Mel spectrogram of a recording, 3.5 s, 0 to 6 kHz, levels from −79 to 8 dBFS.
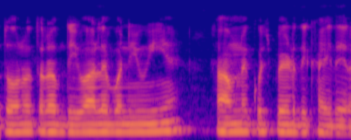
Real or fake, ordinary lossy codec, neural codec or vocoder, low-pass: real; none; none; 5.4 kHz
